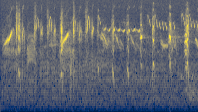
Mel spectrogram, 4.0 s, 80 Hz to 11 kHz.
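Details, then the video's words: A ringed common starling (Sturnus vulgaris) in Liepāja, Latvia, back for its third spring and arriving 25 March 2023, with an injured leg, sings a rapid, jumbled medley of whistles, clicks, rattling trills, metallic notes and a repeated buzzy trill. "MĀJAS STRAZDS /Sturnus vulgaris/"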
